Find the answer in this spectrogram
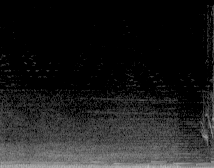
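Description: Steady low rumble of road traffic, with a simple background melody of short held notes coming in about halfway through. The traffic rumble drops away near the end.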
